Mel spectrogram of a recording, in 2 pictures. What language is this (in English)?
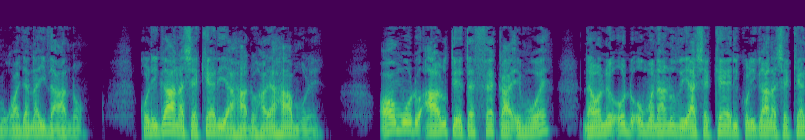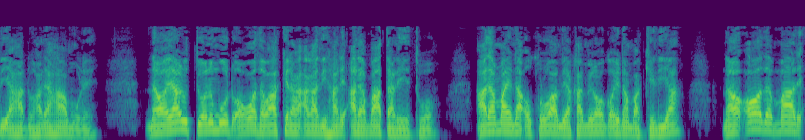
Kikuyu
